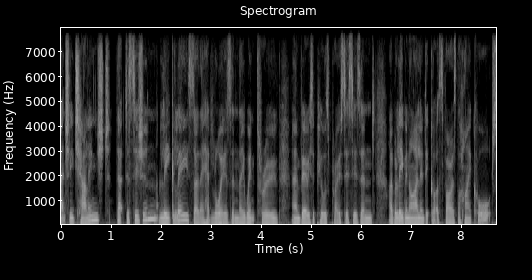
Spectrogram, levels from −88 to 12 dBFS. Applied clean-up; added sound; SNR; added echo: none; none; none; none.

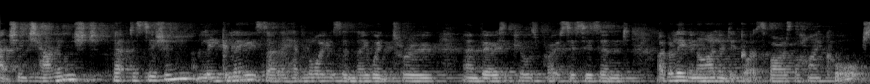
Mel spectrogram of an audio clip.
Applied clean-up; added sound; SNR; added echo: neural separator model SepFormer DNS4.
